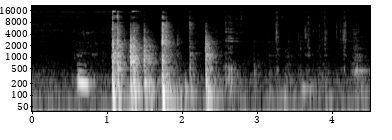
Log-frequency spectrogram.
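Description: Wooden spoon knocking several times against the side of a steel pressure-cooker pot, then stirring thick cooked whole green moong dal more quietly. The knocks come in a quick cluster between about one and two and a half seconds in.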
